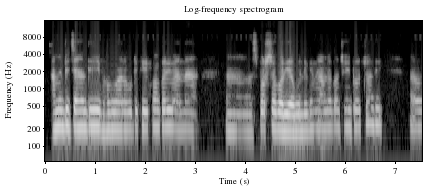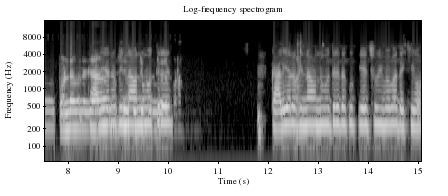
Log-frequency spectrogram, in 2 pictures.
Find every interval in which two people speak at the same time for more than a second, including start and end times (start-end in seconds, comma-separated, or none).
8.4-9.9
